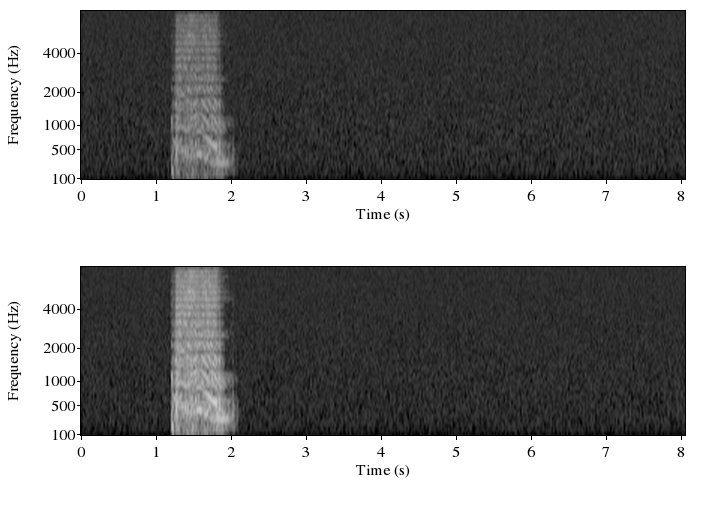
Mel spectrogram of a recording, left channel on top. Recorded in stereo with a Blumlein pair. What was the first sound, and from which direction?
A scream, 30° right.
